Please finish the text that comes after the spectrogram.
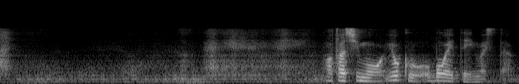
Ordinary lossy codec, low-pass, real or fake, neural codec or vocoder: none; 5.4 kHz; fake; codec, 16 kHz, 0.3 kbps, FocalCodec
